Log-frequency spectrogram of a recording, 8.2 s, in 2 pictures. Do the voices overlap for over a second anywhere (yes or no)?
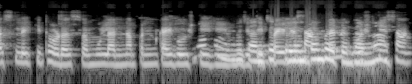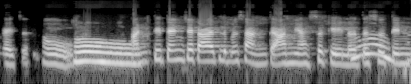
yes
